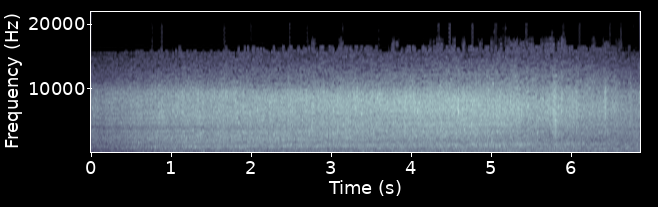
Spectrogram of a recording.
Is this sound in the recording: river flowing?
yes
